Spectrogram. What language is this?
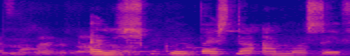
Icelandic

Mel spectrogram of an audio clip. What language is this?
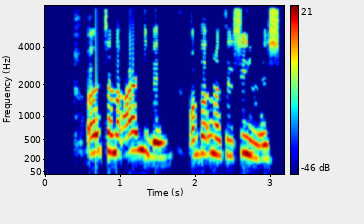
Icelandic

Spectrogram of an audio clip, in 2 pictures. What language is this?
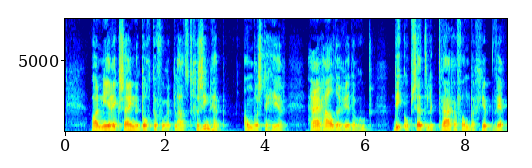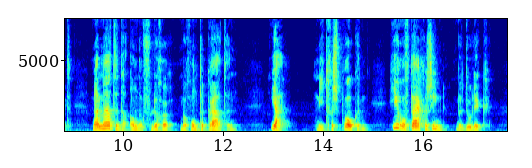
Dutch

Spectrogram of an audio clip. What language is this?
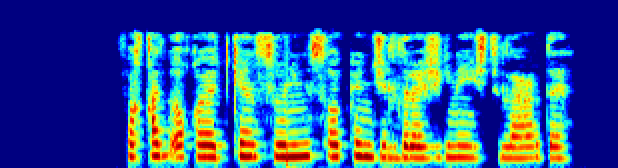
Uzbek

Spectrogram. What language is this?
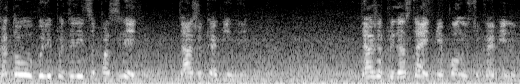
Russian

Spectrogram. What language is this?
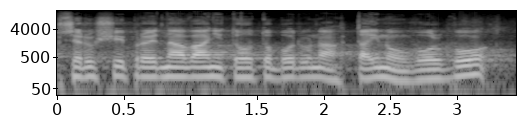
Czech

